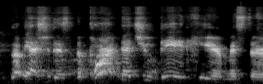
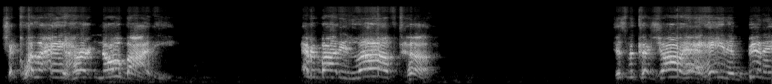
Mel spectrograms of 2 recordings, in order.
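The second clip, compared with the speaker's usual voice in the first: anguished shout; 7 semitones higher than usual. Real, not acted. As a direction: shout it out in grief. Mother defends her murdered daughter.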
